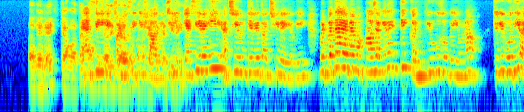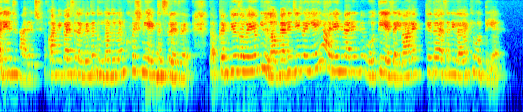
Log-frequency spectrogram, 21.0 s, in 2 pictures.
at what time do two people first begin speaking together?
2 s

